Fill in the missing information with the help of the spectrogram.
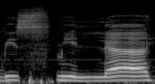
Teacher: اللہ کا لام باریک پڑھا جائے گا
